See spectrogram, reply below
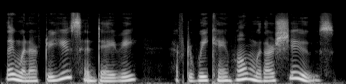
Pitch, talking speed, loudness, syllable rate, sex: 195 Hz, 225 wpm, -15 LUFS, 5.5 syllables/s, female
